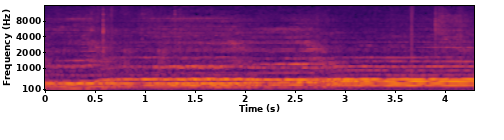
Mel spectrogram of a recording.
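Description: Mixed choir of women's and men's voices singing a cappella, holding sustained chords that move to new ones about half a second in and again near three seconds.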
